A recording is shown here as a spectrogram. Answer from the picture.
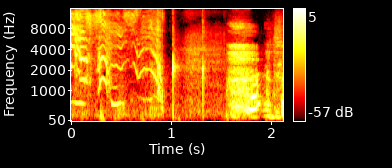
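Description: A person's high-pitched squealing voice, sliding up and down in pitch for about a second, then a short shriek near the end.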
